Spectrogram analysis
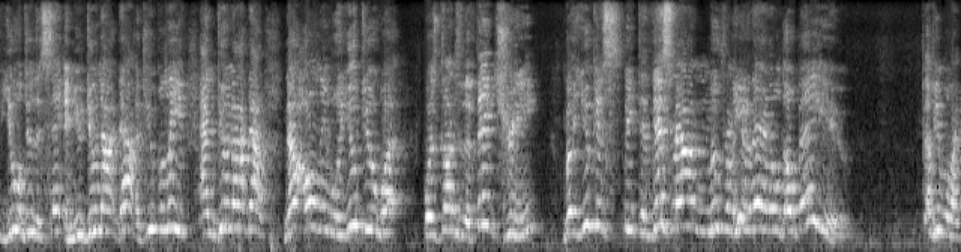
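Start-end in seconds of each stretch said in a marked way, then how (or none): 0.0-11.4 fiery preaching. Real, not acted. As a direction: preach it out with full force. Preaching at full force.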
